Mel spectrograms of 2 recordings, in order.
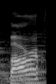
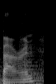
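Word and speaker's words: Barok: for me to realize it's Barack and not Baron see when I read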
